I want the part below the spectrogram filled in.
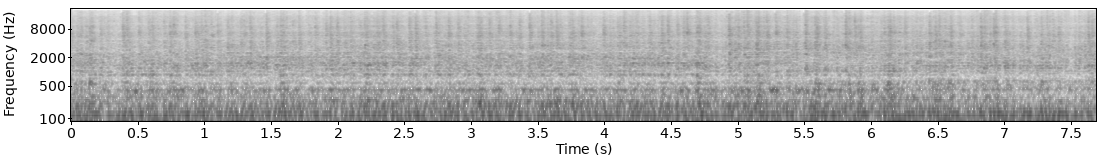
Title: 1UZFE Turbo KE20 Corolla Big Custom Kelford Cams Rough Idle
